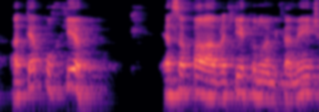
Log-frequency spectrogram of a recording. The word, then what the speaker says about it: economicamente: Até porque essa palavra aqui, economicamente, é uma palavra derivada. A sílaba tônica, que era no, era uma palavra proparoxítona, a sílaba tônica passa a ser men.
